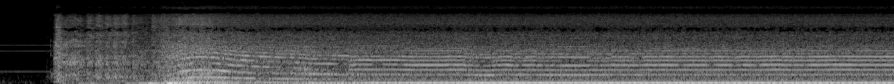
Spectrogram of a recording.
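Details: 9k-mile 2004 S4 cold start: it catches quickly with a rev flare, then settles to a smooth, even high idle with a loud fan rush and normal TFSI ticking, no chain slap. Normal cold start.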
